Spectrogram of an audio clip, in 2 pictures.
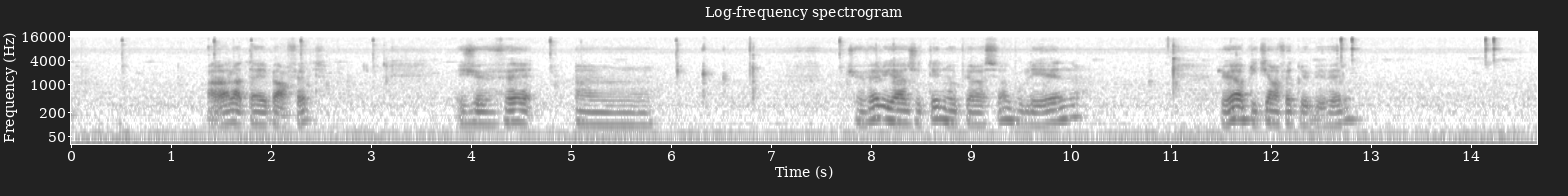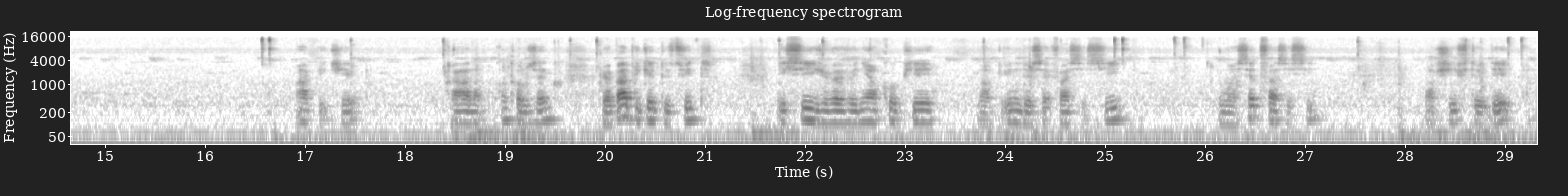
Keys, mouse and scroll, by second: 0.0 click, 0.4-0.8 scroll up 3, 0.8-1.9 middle drag, 1.9 scroll down 1, 2.1-2.8 middle drag, 2.8-3.1 scroll up 1, 3.4-5.4 middle drag, 5.4 scroll down 2, 6.4-9.4 middle drag, 9.6 scroll up 1, 13.0 click, 14.4 click, 16.9 click, 17.8-19.4 middle drag, 19.4 ctrl+z, 19.8 scroll down 1, 20.0-20.8 middle drag, 20.8-21.3 scroll up 3, 21.8 Tab, 22.0-25.1 middle drag, 25.4 click, 26.0 right click, 26.9-28.9 middle drag, 28.9 shift+d.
